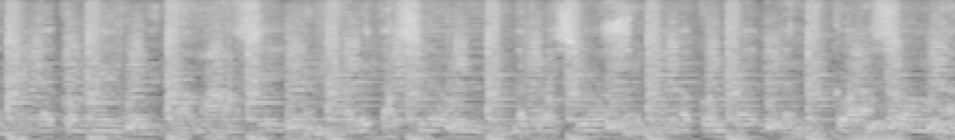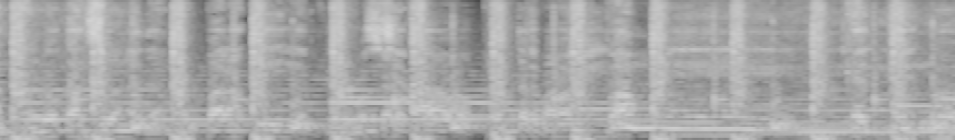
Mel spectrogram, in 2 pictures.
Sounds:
music of africa, afrobeat

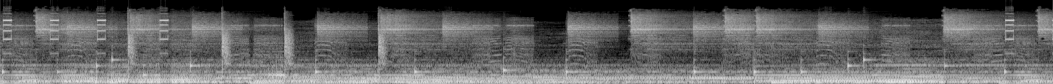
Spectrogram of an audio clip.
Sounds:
music

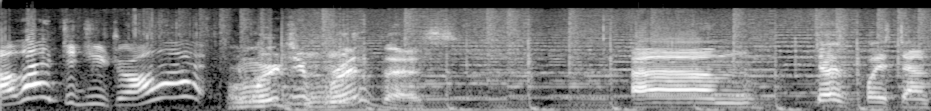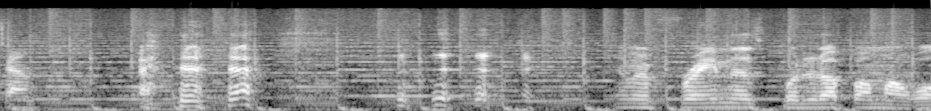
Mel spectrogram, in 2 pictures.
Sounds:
speech, music

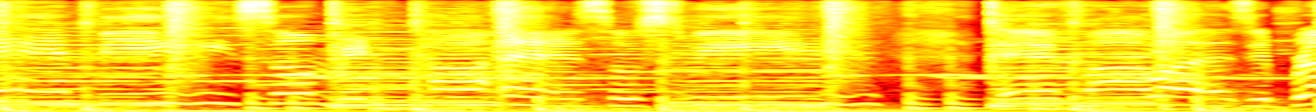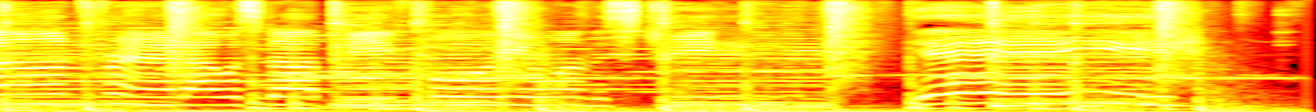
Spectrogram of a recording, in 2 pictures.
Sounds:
music, singing

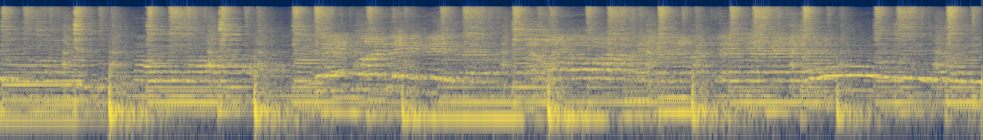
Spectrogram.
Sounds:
music, choir

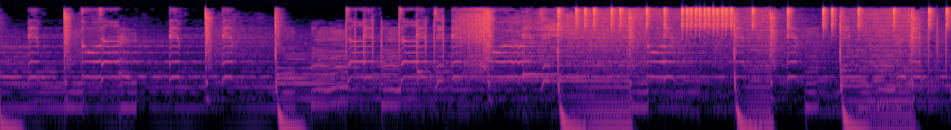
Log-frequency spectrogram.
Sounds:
musical instrument, strum, guitar, music, plucked string instrument

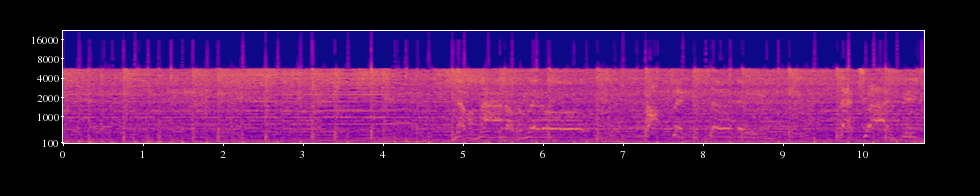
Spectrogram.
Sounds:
music

